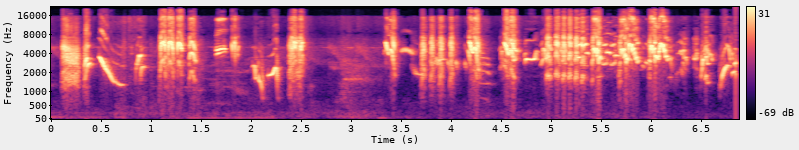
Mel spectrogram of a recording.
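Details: Oriental magpie-robin singing loud ngeplong phrases as a lure for a silent bird: rasping squawks, falling whistles and a fast stuttering run of chatter, with low thumping underneath.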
